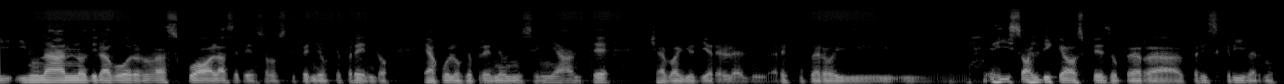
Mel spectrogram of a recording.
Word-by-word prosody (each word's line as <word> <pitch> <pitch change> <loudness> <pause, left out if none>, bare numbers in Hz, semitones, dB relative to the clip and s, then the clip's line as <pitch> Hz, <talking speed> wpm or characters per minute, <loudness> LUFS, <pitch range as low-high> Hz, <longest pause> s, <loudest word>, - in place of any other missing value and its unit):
in 100 0 0
1 100 0 +6
anno 100 -1 +7
di 100 +1 +2
lavoro 95 -1 +4
in 90 - -3
una 95 +1 +1
scuola, 90 -3 +3
se 90 +1 -9
penso 85 0 -7
allo 90 0 -6
stipendio 90 0 -4
che - - -11
prendo 90 -4 -2 0.3
e - - -10
a 95 - +4
quello 90 -2 +1
che 90 +1 -2
prende 90 0 -1
un 90 0 0
insegnante, 90 +1 -4 0.4
cioè, 95 - -4
voglio 85 0 0
dire 85 -1 -4
l 80 -1 -5 0.3
recupero 85 -1 -2
i 85 - +2
i 75 -2 -6 0.7
i - - 0
soldi 105 0 +3
che 100 - +2
ho 95 -1 +5
speso 90 0 -1
per 85 -2 0
per 95 - -9
iscrivermi. 90 -2 -4
90 Hz, 170 wpm, -33 LUFS, 85-95 Hz, 0.7 s, anno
